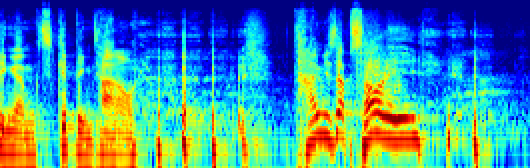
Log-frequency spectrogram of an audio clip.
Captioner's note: laughs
